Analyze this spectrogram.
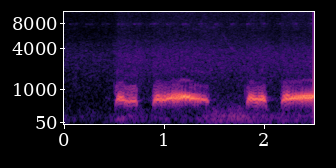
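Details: A spotted dove, recorded while being trapped in the Central Highlands forest of Gia Lai, Vietnam, gives two paired coos. Each pair is a brief mellow note followed by a longer, steady, slightly wavering one.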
